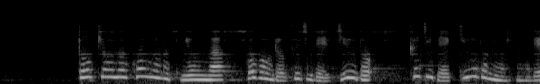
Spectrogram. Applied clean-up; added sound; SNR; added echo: neural separator model SepFormer DNS4.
